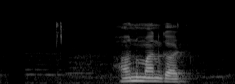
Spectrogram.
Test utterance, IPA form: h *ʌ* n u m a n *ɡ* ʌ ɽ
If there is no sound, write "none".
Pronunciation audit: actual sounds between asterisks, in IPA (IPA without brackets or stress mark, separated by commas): ʌ, ɡ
